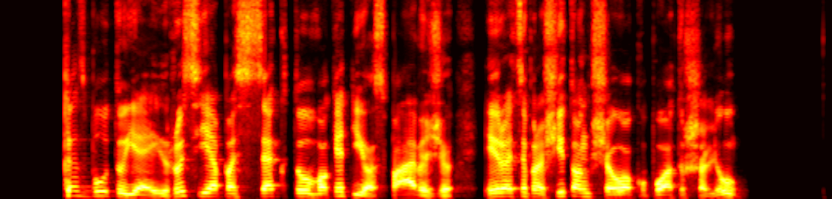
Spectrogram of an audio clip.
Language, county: Lithuanian, Panevėžys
